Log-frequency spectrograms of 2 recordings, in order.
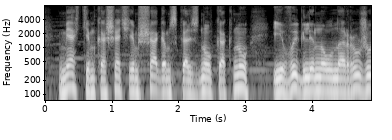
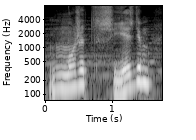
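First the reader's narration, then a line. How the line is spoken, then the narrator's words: Uncertain. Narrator (Russian): неуверенно сказал Ева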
